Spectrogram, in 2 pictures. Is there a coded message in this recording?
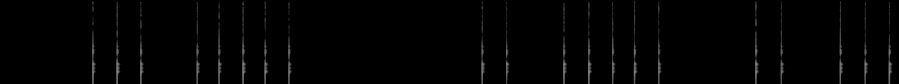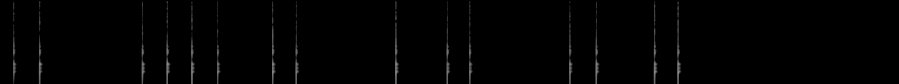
Yes: tap code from 0.9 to 15.8 s, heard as taps on a table, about 4 knocks a second. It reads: P JJRBG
